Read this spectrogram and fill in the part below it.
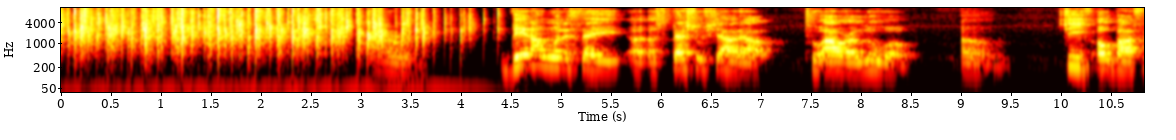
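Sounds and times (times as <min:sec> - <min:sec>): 
audience applause: 0:00.0 - 0:04.4
speech: 0:03.2 - 0:03.6, 0:04.4 - 0:10.8.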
